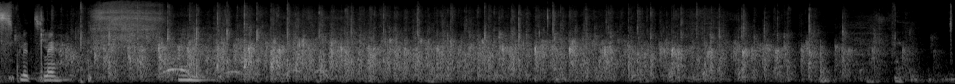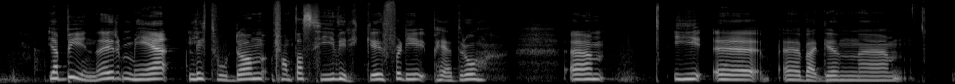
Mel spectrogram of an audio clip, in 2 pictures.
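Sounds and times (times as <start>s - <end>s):
audience applause: 0.0s - 9.4s
speech: 0.2s - 1.1s, 1.8s - 2.2s, 10.0s - 14.5s, 15.2s - 15.7s, 16.3s - 19.0s.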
